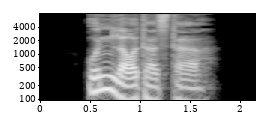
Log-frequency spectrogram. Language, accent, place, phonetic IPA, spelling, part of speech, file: German, Germany, Berlin, [ˈʊnˌlaʊ̯tɐstɐ], unlauterster, adjective, De-unlauterster.ogg
- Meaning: inflection of unlauter: 1. strong/mixed nominative masculine singular superlative degree 2. strong genitive/dative feminine singular superlative degree 3. strong genitive plural superlative degree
